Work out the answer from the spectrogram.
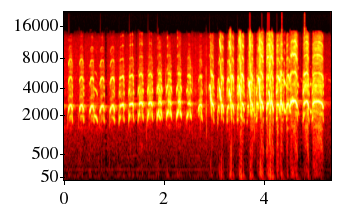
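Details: Hog Island osprey nest, 11 May 2021, intruding ospreys: a dozen even whistled chirps that turn louder, harsher and more frantic, with rapid squealing notes crowded together.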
